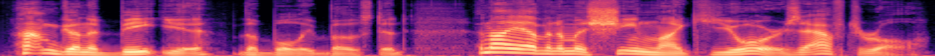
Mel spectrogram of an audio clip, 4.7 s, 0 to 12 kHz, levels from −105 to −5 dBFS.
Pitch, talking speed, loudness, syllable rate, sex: 130 Hz, 220 wpm, -18 LUFS, 5.7 syllables/s, male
